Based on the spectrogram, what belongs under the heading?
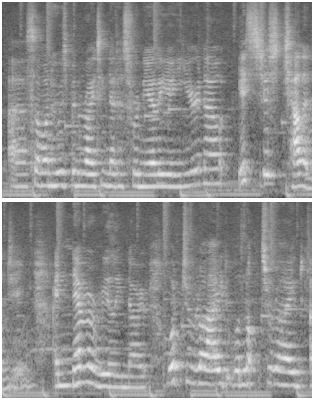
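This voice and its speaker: A woman's voice: fairly high pitch, roomy sound. A woman chatting casually as she hosts a how-to vlog, her speech slightly off from a swollen jaw. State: swollen jaw after wisdom teeth removal, speech slightly impeded. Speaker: letter-writing blogger and video host.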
